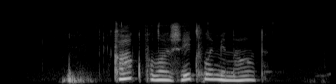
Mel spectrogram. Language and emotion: Russian, sad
